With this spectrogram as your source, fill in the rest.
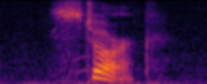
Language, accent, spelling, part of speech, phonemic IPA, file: English, US, stork, noun, /stɔɹk/, En-us-stork.ogg
- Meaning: 1. A large wading bird with long legs and a long beak of the order Ciconiiformes and its family Ciconiidae 2. The mythical bringer of babies to families, or good news 3. The seventeenth Lenormand card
